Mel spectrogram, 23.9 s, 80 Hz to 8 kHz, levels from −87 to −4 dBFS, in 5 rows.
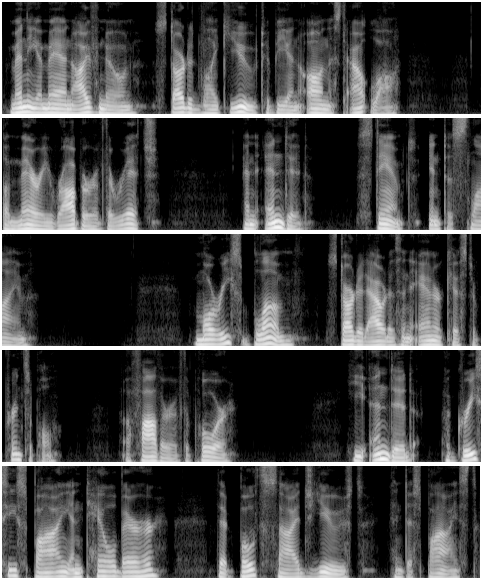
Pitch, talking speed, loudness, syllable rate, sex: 110 Hz, 130 wpm, -19 LUFS, 4.4 syllables/s, male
